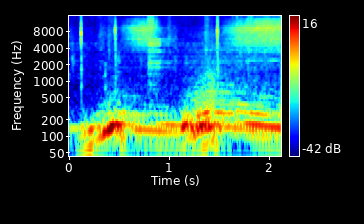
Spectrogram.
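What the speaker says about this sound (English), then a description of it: "This rumble in the exhaust also sounds good." Deep, throaty exhaust rumble from a 2022 Dodge Challenger R/T with a 5.7 V8 and manual gearbox, steady and close, with a slight swell partway through, like idling with light revs.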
